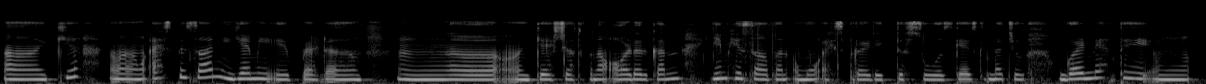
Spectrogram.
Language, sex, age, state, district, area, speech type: Kashmiri, female, 18-30, Jammu and Kashmir, Baramulla, rural, spontaneous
